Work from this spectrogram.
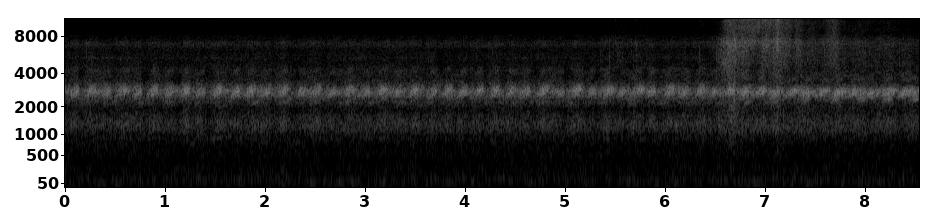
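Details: Outdoor frog chorus: unbroken, fast, pulsing croaks at about three per second, with a short burst of rustling noise near the end.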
